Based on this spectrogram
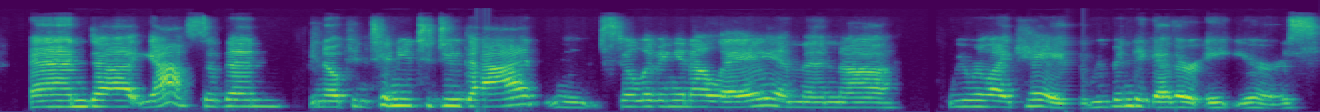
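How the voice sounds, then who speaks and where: Speaking at a moderate pace with lively intonation, a woman uses a normal speaking voice at a medium pitch. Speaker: entertainer, DJ and actress. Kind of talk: casual interview chat.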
